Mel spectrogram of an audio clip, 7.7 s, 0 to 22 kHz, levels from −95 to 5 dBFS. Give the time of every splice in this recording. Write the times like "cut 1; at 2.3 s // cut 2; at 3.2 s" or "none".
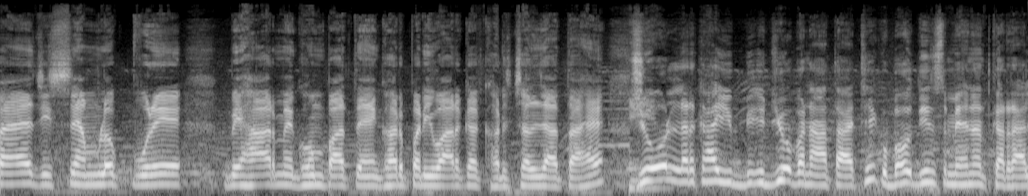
cut 1; at 4.7 s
